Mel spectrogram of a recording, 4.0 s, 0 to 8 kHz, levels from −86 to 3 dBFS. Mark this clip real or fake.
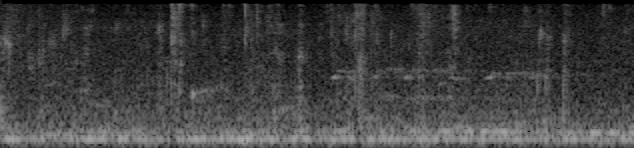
real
